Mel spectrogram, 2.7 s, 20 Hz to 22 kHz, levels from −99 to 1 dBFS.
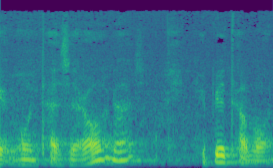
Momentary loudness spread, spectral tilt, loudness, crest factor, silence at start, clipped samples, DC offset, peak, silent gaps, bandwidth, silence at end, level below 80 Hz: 16 LU; -5 dB/octave; -20 LUFS; 18 dB; 0 s; under 0.1%; under 0.1%; -2 dBFS; none; 17 kHz; 0 s; -74 dBFS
